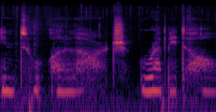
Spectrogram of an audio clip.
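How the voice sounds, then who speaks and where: The speech is whispered at a very slow pace. Noticeable background noise is present. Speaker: ASMR storyteller. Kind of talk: bedtime story reading. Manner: soft-spoken.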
